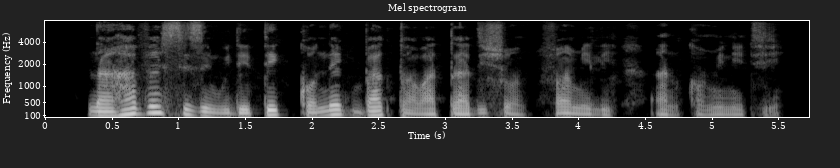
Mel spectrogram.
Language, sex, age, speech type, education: Nigerian Pidgin, male, 30-45, spontaneous, tertiary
